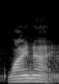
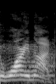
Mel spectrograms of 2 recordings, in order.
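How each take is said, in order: First: Said in the usual way. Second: Loud demanding why not. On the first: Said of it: "what would they say". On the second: Retold or imitated. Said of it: "They'd say".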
